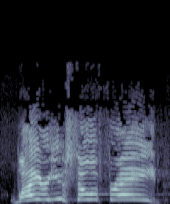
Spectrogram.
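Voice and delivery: high, ringing challenge; loud rebuke. Acted. Jesus waking to frightened disciples, loud rebuking question. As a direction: demand it loudly, pitched well up.

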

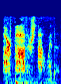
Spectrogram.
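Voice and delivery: very soft, unvoiced-sounding whisper; mock dying-wish whisper. Brothers invoking dead dad's wishes, solemn whisper. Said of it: "you know Dad's dying wishes were".

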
